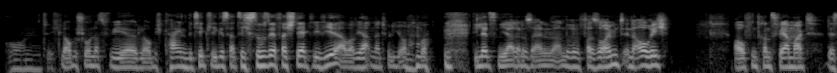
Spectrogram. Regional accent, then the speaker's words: Italy; Und als Italiener ist mir sowieso wichtig, dass die Null erstmal steht.

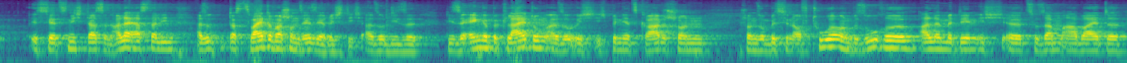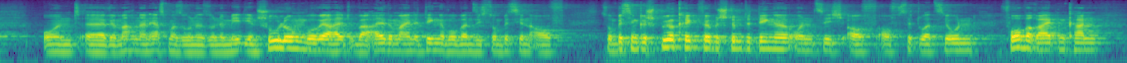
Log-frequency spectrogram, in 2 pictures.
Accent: Saarland, Germany; ich bin Saarländer

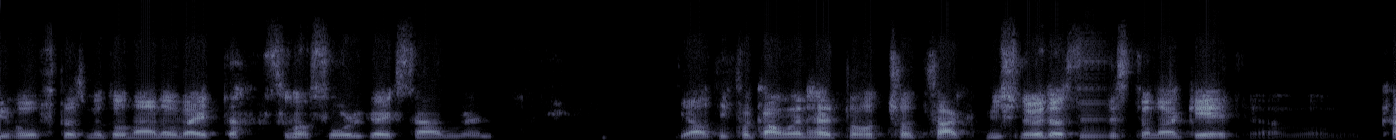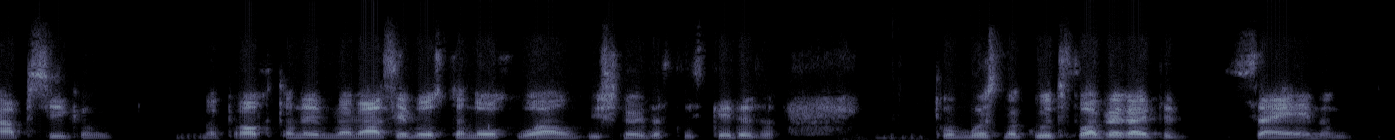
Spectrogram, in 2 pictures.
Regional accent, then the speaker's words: Styria, Austria; Also ich bin ja Steirer, ich habe nicht weit haben dann auch zu mir und das passt da wirklich sehr, sehr gut.

